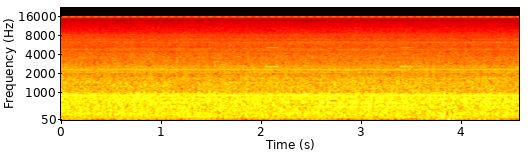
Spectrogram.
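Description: Air-conditioning condensing unit running steadily, a constant hum with a steady tone in it. The unit is wrapped in a charging jacket that chokes its airflow to raise head pressure in cold weather.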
